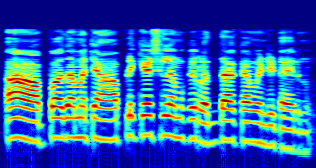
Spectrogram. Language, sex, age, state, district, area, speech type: Malayalam, male, 45-60, Kerala, Wayanad, rural, spontaneous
